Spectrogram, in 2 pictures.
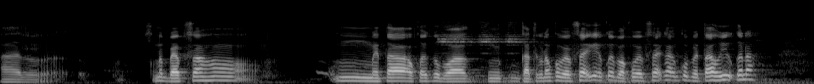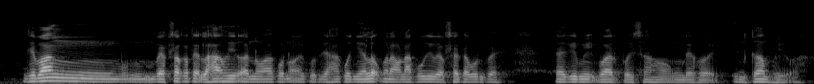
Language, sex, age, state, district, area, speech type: Santali, male, 30-45, West Bengal, Dakshin Dinajpur, rural, spontaneous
